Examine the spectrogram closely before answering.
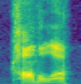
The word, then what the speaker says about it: Kamala: and at the end Kamala and uh or I'm sorry I need to pronounce it correctly Kamala uh and Biden weren't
